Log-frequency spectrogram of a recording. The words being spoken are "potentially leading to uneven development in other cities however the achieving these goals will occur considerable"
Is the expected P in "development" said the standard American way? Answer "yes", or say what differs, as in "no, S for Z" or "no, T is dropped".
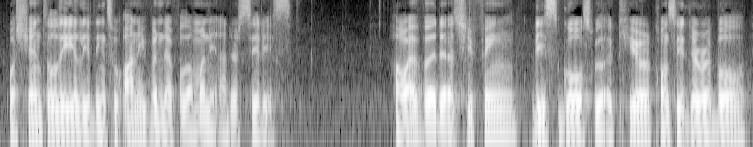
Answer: no, P is dropped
